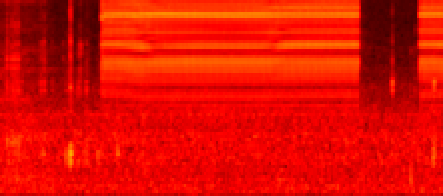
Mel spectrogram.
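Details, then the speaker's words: Bench test of a removed fuel injector pulsed manually to simulate the computer signal: fast, even ticking about three clicks per second, showing the solenoid opens and closes normally, though fuel flow is not confirmed. "now you hear that that's pulsing every time this is simulating the computer it's pulsing that injector now it doesn't mean the fuel's flowing through it but at least it's opening and closing"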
